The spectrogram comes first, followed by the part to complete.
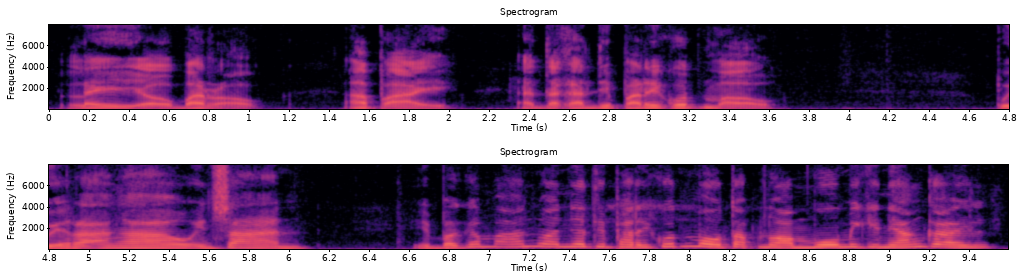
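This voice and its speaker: A man's voice: medium pitch, fairly bright tone, dry recording. A man playing a jovial uncle who teases younger folk about love in a radio drama. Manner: teasing, chuckling. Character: jovial, teasing uncle prodding lovesick young men.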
